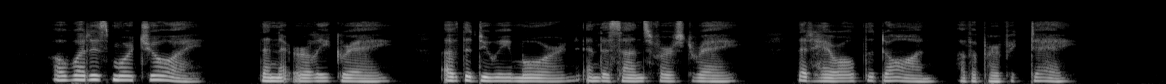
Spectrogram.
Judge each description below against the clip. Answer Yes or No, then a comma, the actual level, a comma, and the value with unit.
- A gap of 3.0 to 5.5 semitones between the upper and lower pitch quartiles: No, narrow, 2.5 semitones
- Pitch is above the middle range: No, medium, 155 Hz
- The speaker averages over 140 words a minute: No, slow, 135 wpm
